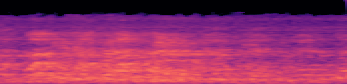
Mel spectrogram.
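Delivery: a high, airy burst of laughter; breathless laugh. Real, not acted. Laughing about the pandemonium.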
